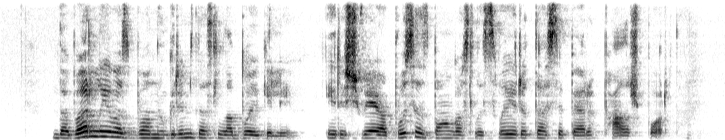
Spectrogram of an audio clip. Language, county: Lithuanian, Šiauliai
